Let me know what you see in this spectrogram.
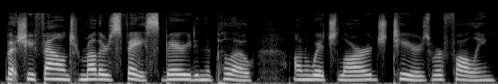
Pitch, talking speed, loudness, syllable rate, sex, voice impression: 215 Hz, 195 wpm, -18 LUFS, 4.9 syllables/s, female, very feminine, slightly young, slightly adult-like, thin, slightly tensed, slightly weak, slightly bright, slightly hard, clear, slightly halting, cute, slightly intellectual, refreshing, very sincere, calm, friendly, reassuring, slightly unique, elegant, sweet, slightly lively, kind, slightly modest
